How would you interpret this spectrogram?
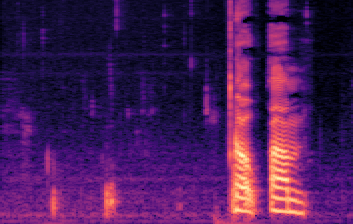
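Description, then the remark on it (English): Two soft, brief sips from a drink, spaced about half a second apart in near silence, followed by a louder pair of drawn-out voiced sounds. “I'm gonna take a sip.”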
